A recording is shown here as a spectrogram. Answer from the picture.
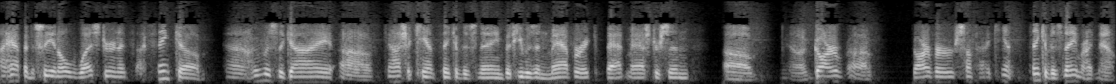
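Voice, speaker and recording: A normal speaking voice delivers lines at a moderate pace with ordinary pitch variation. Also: man, medium pitch for a man. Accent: American. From Texas. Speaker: caller, store worker. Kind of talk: phone-in call. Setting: phone call.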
